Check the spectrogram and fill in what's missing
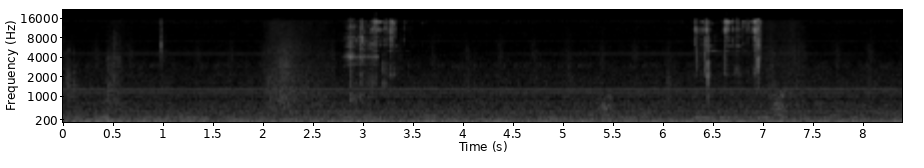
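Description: Keys jangling in a video game, several faint metallic clinking bursts spread across a quiet scene, soft and somewhat distant over low background noise.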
